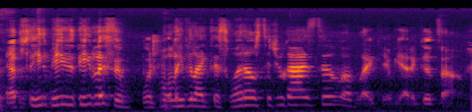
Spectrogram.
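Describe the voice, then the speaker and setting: Over noticeable background noise, a woman with an American accent talks at a very fast pace in a raised, projected voice, her animated tone pitched high with ordinary pitch variation and big swings in loudness. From New Jersey. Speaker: rapper. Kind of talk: casual chat.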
